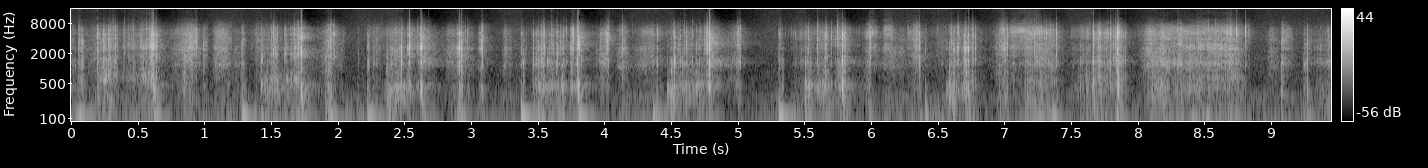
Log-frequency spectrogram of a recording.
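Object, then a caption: Polyethylene foam block poked with metal snips. The tips of small metal snips, held in fingers with black nails, repeatedly poke and stab into the surface of a solid white layered polyethylene foam block with a pumpkin drawn on it. The result is a dense run of short, bright, crinkly crunches and squeaky scratches, some carrying a squeal around 2.6 kHz. Each one dies away almost at once.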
